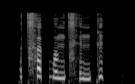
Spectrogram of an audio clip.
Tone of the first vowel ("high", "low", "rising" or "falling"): high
